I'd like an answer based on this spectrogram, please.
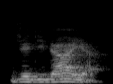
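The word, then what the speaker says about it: ידידיה: Y el nombre que le dio el profeta fue Jedidiah, como se pronuncia en hebreo, que significa amado de Yahvé o amado de Jehová o amado de Dios.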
